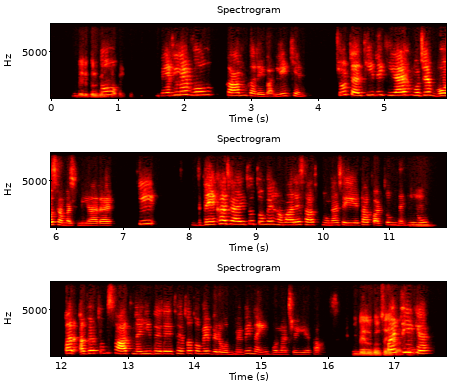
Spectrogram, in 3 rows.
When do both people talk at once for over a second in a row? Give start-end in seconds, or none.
none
